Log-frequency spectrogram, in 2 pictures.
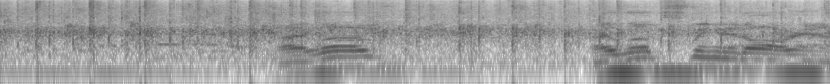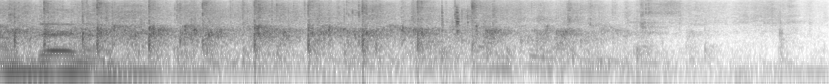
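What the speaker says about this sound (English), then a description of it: "So how about a round of applause?" An audience at a golf club foundation scholarship awards ceremony breaks into loud sustained applause, with someone talking over it in the middle as the clapping gradually tapers off.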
